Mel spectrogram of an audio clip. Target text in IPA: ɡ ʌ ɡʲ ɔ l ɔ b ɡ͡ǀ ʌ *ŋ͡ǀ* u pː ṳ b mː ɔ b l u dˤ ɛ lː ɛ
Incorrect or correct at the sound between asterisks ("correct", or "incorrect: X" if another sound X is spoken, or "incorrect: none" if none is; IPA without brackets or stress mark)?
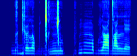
correct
